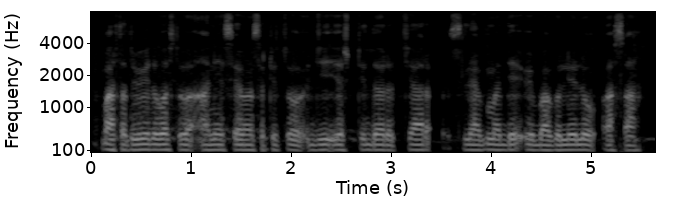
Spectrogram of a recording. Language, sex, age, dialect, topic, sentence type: Marathi, male, 18-24, Southern Konkan, banking, statement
